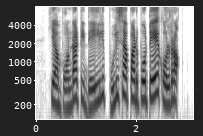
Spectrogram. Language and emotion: Tamil, angry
